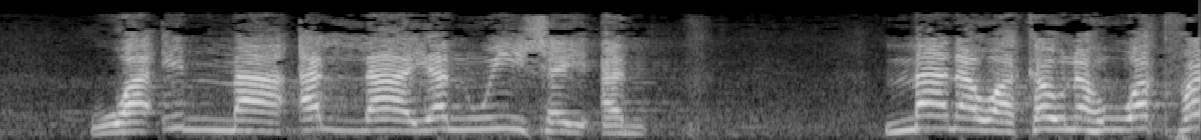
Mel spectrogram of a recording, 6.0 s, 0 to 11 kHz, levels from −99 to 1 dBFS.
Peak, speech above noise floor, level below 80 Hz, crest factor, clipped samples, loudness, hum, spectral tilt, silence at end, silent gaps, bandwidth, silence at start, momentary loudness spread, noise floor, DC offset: -6 dBFS; 37 dB; -60 dBFS; 18 dB; under 0.1%; -20 LUFS; none; -3 dB/octave; 0 s; none; 8 kHz; 0.45 s; 10 LU; -58 dBFS; under 0.1%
